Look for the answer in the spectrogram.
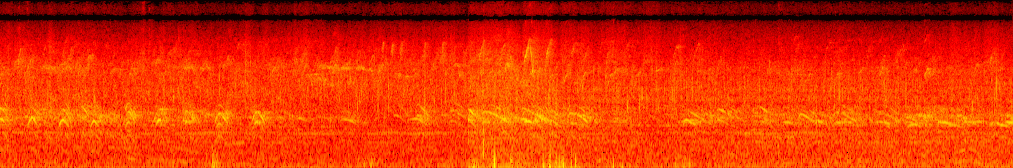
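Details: Brown-eared bulbuls on a mild late-autumn day give harsh, screechy calls, many overlapping and repeated in quick bursts throughout, over a soft outdoor background hiss.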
